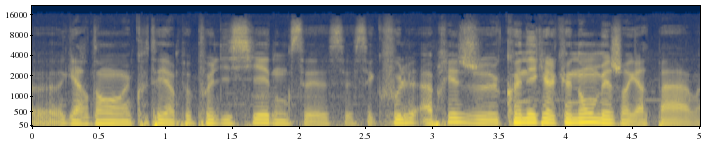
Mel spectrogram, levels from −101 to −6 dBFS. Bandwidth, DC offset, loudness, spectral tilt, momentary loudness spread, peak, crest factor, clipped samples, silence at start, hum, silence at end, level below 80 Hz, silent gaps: 13 kHz; under 0.1%; -18 LUFS; -6.5 dB/octave; 11 LU; -2 dBFS; 16 dB; under 0.1%; 0 s; none; 0 s; -32 dBFS; none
